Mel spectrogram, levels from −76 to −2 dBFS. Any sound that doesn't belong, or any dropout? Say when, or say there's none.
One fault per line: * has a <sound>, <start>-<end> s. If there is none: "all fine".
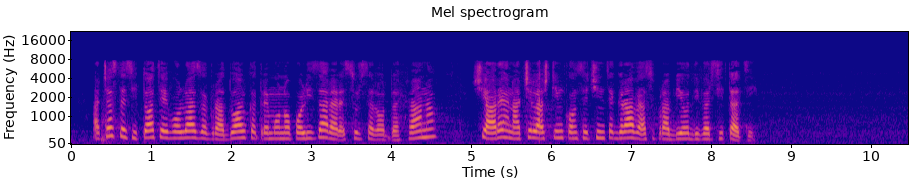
all fine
